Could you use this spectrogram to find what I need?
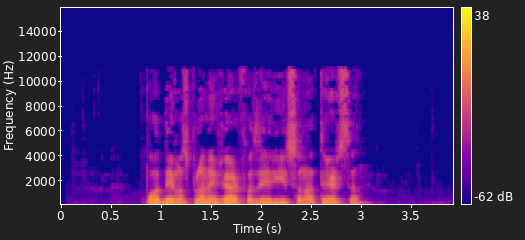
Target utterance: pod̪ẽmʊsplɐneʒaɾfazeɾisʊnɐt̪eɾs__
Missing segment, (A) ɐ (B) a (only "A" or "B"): A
